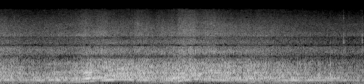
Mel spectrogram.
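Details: 1971 Chevelle Malibu SS conversion with engine work by Tom's Performance and cowl induction: a big V8 blips and drops back with a lumpy, choppy rev and crisp throttle response, no knocks or misses, a strong, healthy engine.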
